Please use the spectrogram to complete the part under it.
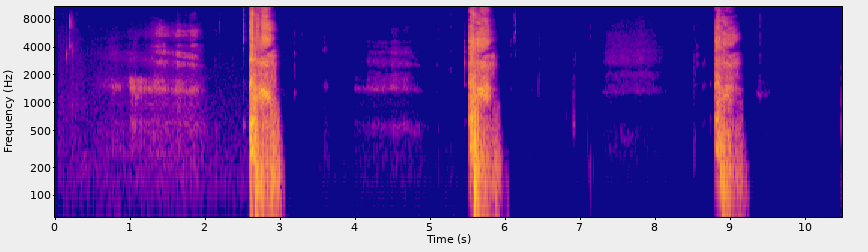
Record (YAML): three_cough_length: 10.5 s
three_cough_amplitude: 32768
three_cough_signal_mean_std_ratio: 0.2
survey_phase: beta (2021-08-13 to 2022-03-07)
age: 45-64
gender: Female
wearing_mask: 'No'
symptom_cough_any: true
symptom_runny_or_blocked_nose: true
symptom_shortness_of_breath: true
symptom_sore_throat: true
symptom_fatigue: true
symptom_fever_high_temperature: true
symptom_headache: true
symptom_loss_of_taste: true
symptom_onset: 5 days
smoker_status: Never smoked
respiratory_condition_asthma: false
respiratory_condition_other: false
recruitment_source: Test and Trace
submission_delay: 2 days
covid_test_result: Positive
covid_test_method: RT-qPCR
covid_ct_value: 16.5
covid_ct_gene: ORF1ab gene
covid_ct_mean: 16.7
covid_viral_load: 3200000 copies/ml
covid_viral_load_category: High viral load (>1M copies/ml)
